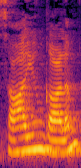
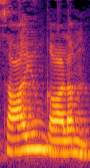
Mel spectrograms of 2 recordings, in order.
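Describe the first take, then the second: Both takes have the same delivery.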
